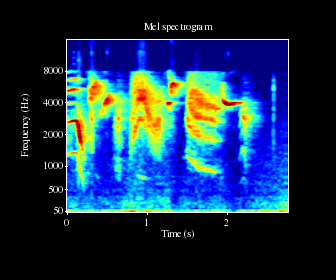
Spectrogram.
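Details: Pair of Brahminy starlings, male and female, in Kuwait, giving a loud, dense tangle of squeaky, slurred and grating notes with sweeping whistles, nearly continuous for under three seconds.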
